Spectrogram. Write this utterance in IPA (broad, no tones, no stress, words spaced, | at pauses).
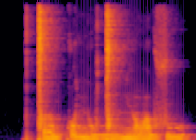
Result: ǀɐw kɔɲɾowŋ͡ǀĩɲĩ lˠãwsu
